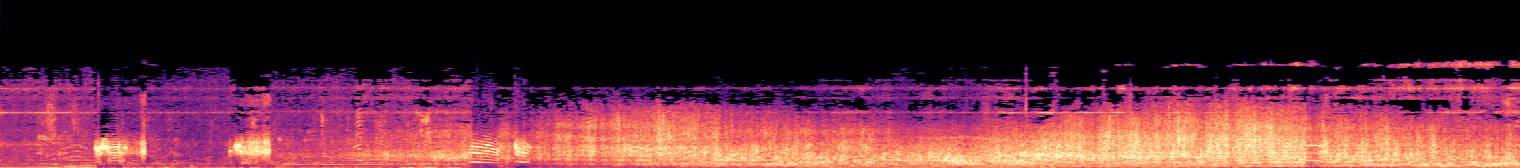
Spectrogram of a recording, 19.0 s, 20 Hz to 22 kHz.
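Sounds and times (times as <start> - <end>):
jets flying past: 0.0 - 19.0.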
